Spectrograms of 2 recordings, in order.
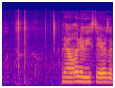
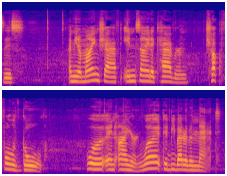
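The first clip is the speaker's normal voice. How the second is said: ordinary delivery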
